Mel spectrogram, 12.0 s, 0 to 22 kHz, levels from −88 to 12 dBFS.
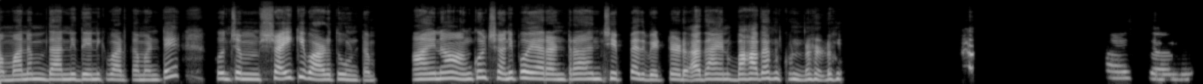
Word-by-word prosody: మనం 245 +3 +1
దాన్ని 240 +1 +1
దేనికి 240 0 -1
వాడతామంటే 220 - -3 0.5
కొంచెం 270 0 +1 0.3
షైకి 300 +4 +5
వాడుతూ 235 +1 +2
ఉంటాం. 200 -2 -7 0.5
ఆయన 260 +2 +3 0.2
అంకుల్ 315 +6 0
చనిపోయారంట్రా 260 -3 +2
అని 260 0 +1
చెప్పి 275 +1 -2
అది 245 - -3
పెట్టాడు 220 +1 -1
అది 240 +3 0
ఆయన 245 0 -1
బాధ 260 +1 +5
అనుకున్నాడు. 245 -2 -3 2.8
అస్సలు. 245 -5 -8
245 Hz, 100 wpm, -20 LUFS, 235-270 Hz, 2.8 s, షైకి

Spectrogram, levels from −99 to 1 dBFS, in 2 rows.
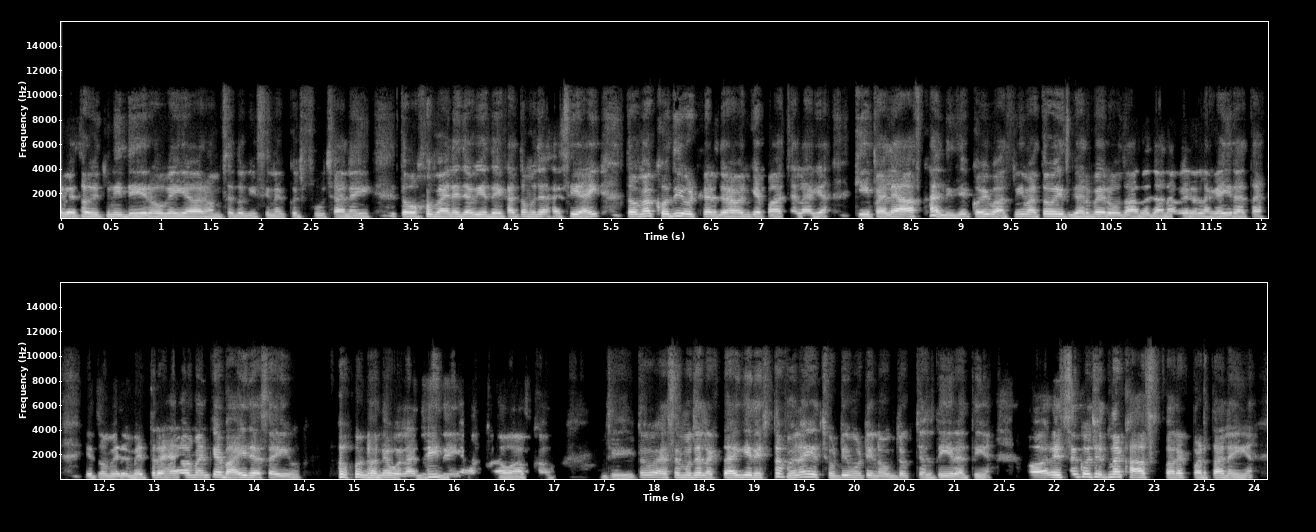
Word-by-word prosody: हुए 160 +1 +4
तो 165 -2 +2
इतनी 155 +1 -2
देर 145 +2 +2
हो 145 -1 0
गई 140 0 0
है 145 0 +2
और 145 0 +3
हमसे 140 +1 -5
तो 145 -1 -3
किसी 140 +1 -8
ने 140 0 -6
कुछ 135 +2 -9
पूछा 130 +2 -2
नहीं। 135 0 -4 0.3
तो 165 +2 +3
मैंने 160 0 +2
जब 160 -1 +2
ये 165 - +3
देखा 145 +2 +1
तो 170 +1 -3
मुझे 170 +1 -1
हँसी 140 +5 +1
आई 165 +3 +4 0.3
तो 175 0 +4
मैं 205 +2 +4
ख़ुद 185 0 +3
ही 210 - +4
उठकर 175 -2 +2
जो 165 - +3
है 160 0 +2
उनके 160 +1 0
पास 145 0 +1
चला 140 -1 -1
गया 160 +4 -1 0.3
कि, 165 0 0
"पहले 155 +1 +2
आप 160 +2 +6
ख़ा - - +4
लीजिए, 145 +3 -3
कोई 165 +1 +2
बात 135 -6 +1
नहीं। 175 - -1
मैं 165 -1 +1
तो 185 0 +4
इस 175 -3 +2
घर 150 0 0
पे 170 0 +4
रोज़ 155 -1 0
आना-जाना 145 0 0
मेरा 150 0 -2
लगा 140 +1 -3
ही 150 +1 +1
रहता 140 0 -3
है। 140 - -4 0.3
ये 145 - -1
तो 155 0 -6
मेरे 150 0 -1
मित्र 150 +4 0
हैं 170 - +2
और 185 - +2
मैं 180 - 0
इनके 195 +3 +1
भाई 165 +4 +4
जैसा 170 -1 +1
ही 150 -1 0
हूँ।" 140 -2 -8 0.4
तो 220 - +6 0.2
उन्होंने 175 -1 +2
बोला, 160 0 +1
"नहीं, 215 +9 0
नहीं 145 +1 -5
आप 140 - -11 0.2
ख़ाओ, 140 +1 +1
आप 135 0 -1
ख़ाओ।" 120 0 -12 0.5
जी 125 0 -7
तो 185 +1 -1
ऐसे 165 +2 -1
मुझे 175 +1 +1
लगता 165 +1 +1
है 170 - +4
कि 185 +1 +4
रिश्तों 170 +9 0
में 170 - 0
ना 200 - +1
ये 215 -1 +3
छोटी-मोटी 165 +1 -2
नोक-झोंक 150 +1 -5
चलती 140 +1 -5
ही 155 - +1
रहती 145 -1 -2
हैं 155 +3 -8 0.5
और 175 +3 +4
इससे 190 +4 +2
कुछ 230 0 +3
इतना 215 0 +3
ख़ास 175 -1 +2
फ़र्क 165 +1 +1
पड़ता 140 +4 +1
नहीं 145 -1 -3
है। 170 - -6
155 Hz, 255 wpm, -22 LUFS, 145-170 Hz, 0.5 s, आप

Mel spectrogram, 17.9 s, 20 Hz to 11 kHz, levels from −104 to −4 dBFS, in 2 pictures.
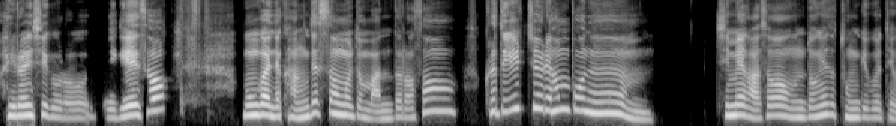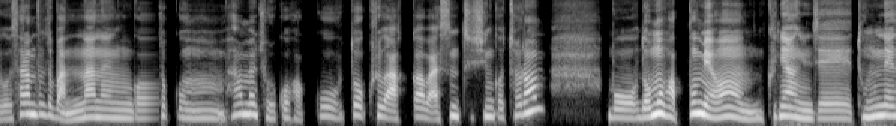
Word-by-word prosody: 막 - - -8
이런 220 +1 +4
식으로 185 -7 -4 0.2
얘기해서 230 - +5 0.8
뭔가 230 +1 +6
인제 205 -3 +3
강제성을 230 +7 +1
좀 195 -3 -6
만들어서 185 - -4 0.3
그래도 305 +1 0
일주일에 370 +1 +1
1 345 +2 0
번은 270 - -1 0.6
짐에 230 0 +2
가서 215 +5 -1
운동해서 200 +5 -4
동기 185 -2 -5
부여되고 165 -4 -10
사람들도 240 +4 -1
만나는 175 +3 -2
거 165 0 -10
쪼끔 170 -5 -10
하면 245 +1 -1
좋을 165 -8 -12
것 175 -1 -10
같고 200 0 -12
또 225 -2 -4
그리고 210 -2 -7
아까 185 +5 0
말씀 205 +8 -1
드신 200 +3 -5
것처럼 235 - 0 0.6
뭐 175 -3 -4
너무 235 +9 +7
바쁘면 195 - +4
그냥 205 -2 +2
인제 165 -1 -3
동네 215 +3 +2
200 Hz, 295 characters per minute, -24 LUFS, 175-235 Hz, 0.8 s, 너무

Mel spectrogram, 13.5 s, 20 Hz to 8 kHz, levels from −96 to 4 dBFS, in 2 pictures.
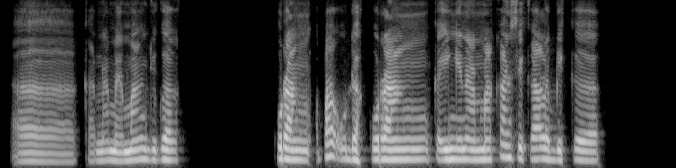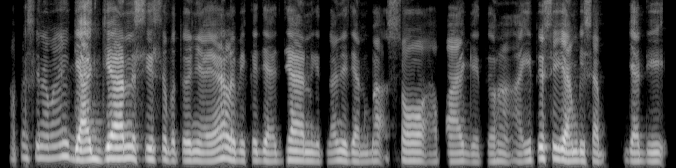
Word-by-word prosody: Eee, 145 -2 -6
karena 155 +4 -5
memang 165 +3 +2
juga 170 -1 0 1.0
kurang, 175 -4 +5
apa, 230 +2 -1
sudah 185 -3 +1
kurang 180 0 +3
keinginan 180 0 +3
makan 180 +5 +1
sih, 195 -2 -2
Kak, 185 -1 +2
lebih 170 -1 -2
ke, 165 -3 -1 0.8
apa 210 -2 -15
sih 205 - -15
namanya, 205 +3 -3
jajan 190 +2 +6
sih 185 -1 -2
sebetulnya 160 -3 -4
ya, 180 +6 0
lebih 160 -2 -1
ke 160 - -5
jajan, 160 +1 -2
gitu 145 -1 -6
kan. 155 +2 -6
Jajan 155 -2 -4
bakso, 155 -1 -4
apa 145 +1 -10
gitu, 140 +1 -14
heeh, 150 +3 -9
itu 200 - -1
sih 195 - 0
yang 155 0 +2
bisa 155 0 -5 0.2
jadi, 150 -1 -6
170 Hz, 160 wpm, -20 LUFS, 155-185 Hz, 1.0 s, jajan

